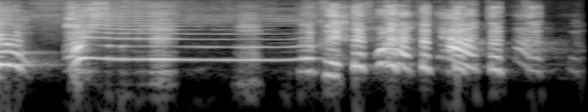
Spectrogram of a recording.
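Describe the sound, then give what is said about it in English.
A dog lets out one long, steady howl, holding a single pitch for about a second before a person starts talking over the quieter end. “And so I have two dogs in my lap. I have one behind me.”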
